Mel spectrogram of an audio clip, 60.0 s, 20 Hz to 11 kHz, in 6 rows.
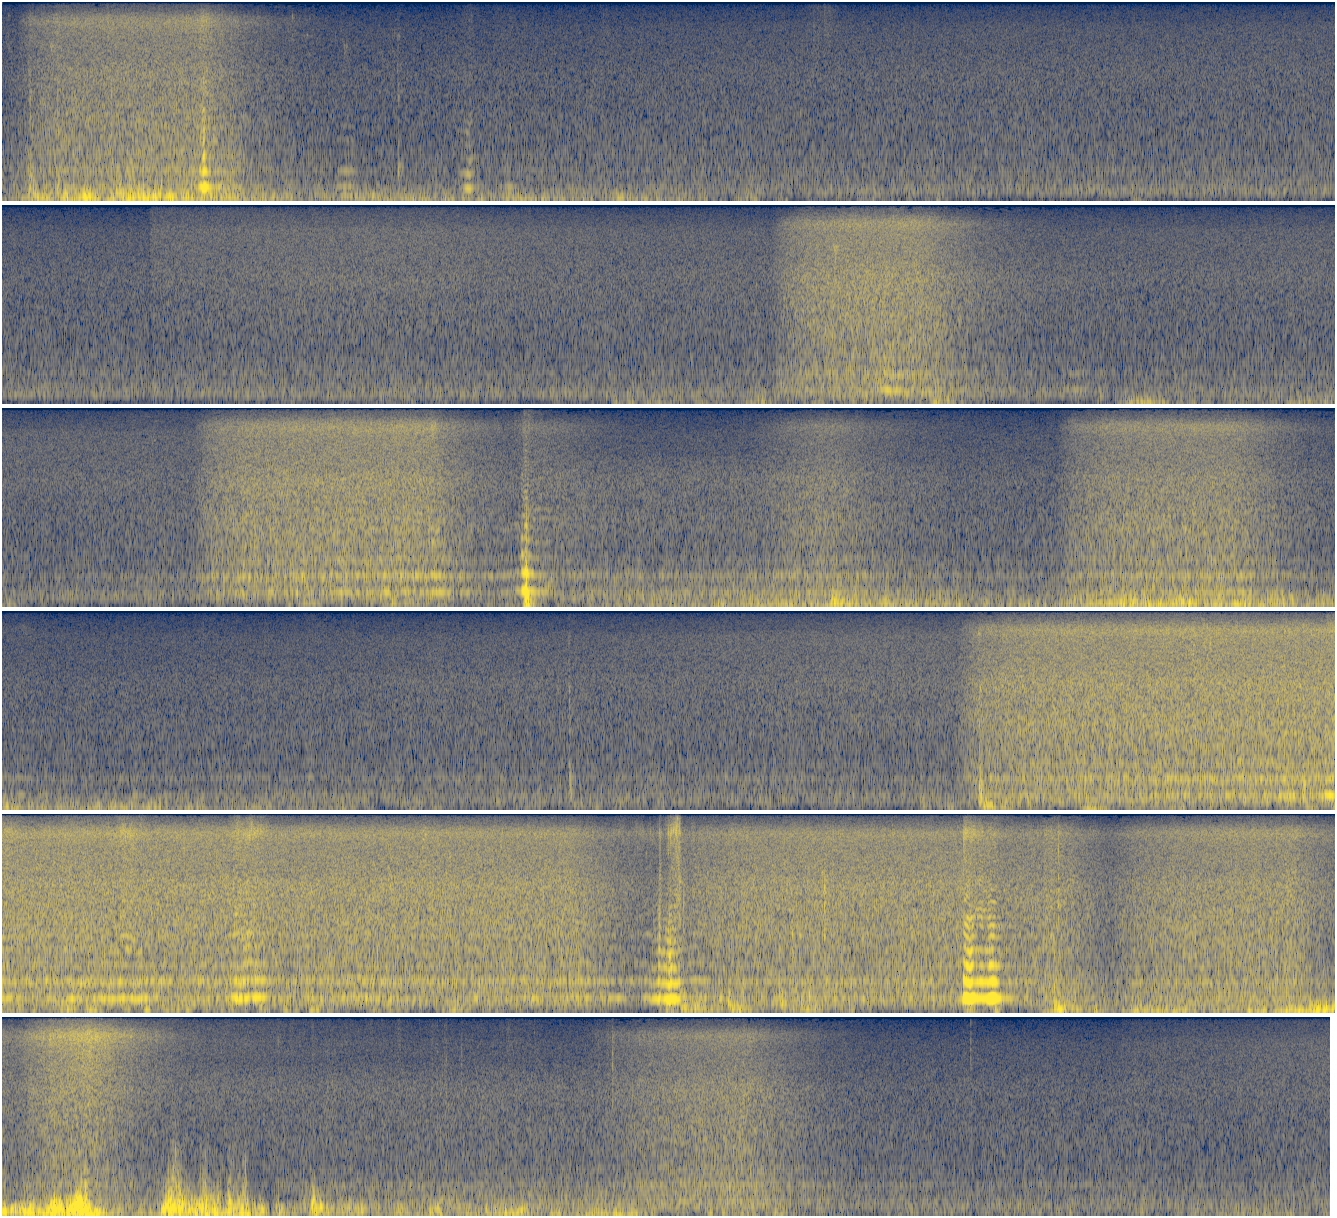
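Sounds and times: honeybees buzzing: 21.6s - 27.2s, 38.3s - 45.9s, 46.5s - 47.7s.

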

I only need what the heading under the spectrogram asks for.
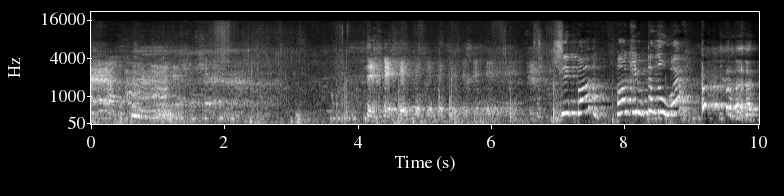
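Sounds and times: raised voices struggling: 0.0s - 3.2s.

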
